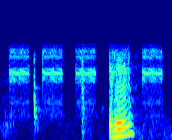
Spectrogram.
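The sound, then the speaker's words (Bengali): An electronic clock alarm goes off at two o'clock at night with bright, evenly spaced beeps about twice a second, and a short vocal sound cuts into the pattern partway through. “এই ঘড়িতে একটু অন্য ঘরে রেখে এসো না, কেমন বাজে একটা শব্দ, ঠিক রাত দুটোর সময় ঘুমটা ভেঙে যায়।”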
